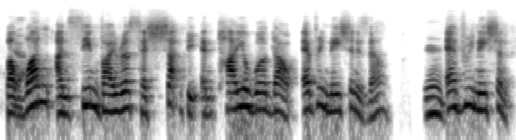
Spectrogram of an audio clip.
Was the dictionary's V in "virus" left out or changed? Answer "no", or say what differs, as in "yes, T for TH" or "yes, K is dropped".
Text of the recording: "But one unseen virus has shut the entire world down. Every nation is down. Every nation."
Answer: no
